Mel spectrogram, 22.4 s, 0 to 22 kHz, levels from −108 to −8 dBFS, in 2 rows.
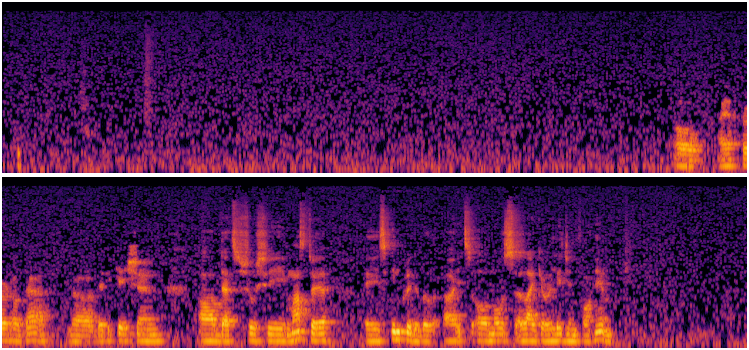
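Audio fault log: Throughout, overdone noise removal: the background drops and breaks up into twinkling specks. A noise reducer set too hard is switching individual frequency bands off whenever they sit near its noise estimate, taking soft speech detail with them. Unlike lossy codec smearing, the gaps track the noise floor.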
